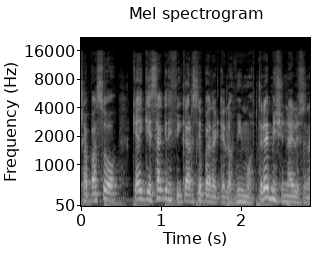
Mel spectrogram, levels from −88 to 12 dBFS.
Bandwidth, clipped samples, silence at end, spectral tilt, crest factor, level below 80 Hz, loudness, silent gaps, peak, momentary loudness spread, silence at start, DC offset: 16 kHz; under 0.1%; 0 s; -5 dB/octave; 18 dB; -46 dBFS; -23 LUFS; none; -4 dBFS; 6 LU; 0 s; under 0.1%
